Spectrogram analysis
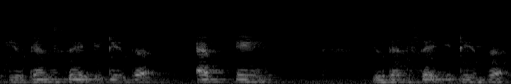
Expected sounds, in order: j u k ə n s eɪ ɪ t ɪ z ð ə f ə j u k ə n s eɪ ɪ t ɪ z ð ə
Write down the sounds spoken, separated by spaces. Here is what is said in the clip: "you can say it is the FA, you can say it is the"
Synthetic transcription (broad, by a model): j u k ə n s eɪ ɪ t ɪ z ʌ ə p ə j u k ə n s eɪ ɪ t ɪ z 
